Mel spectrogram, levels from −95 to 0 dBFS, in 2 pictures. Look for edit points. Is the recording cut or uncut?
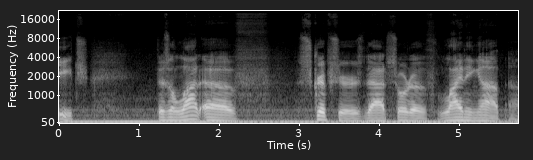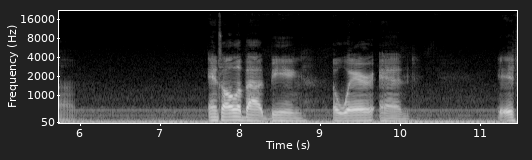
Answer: cut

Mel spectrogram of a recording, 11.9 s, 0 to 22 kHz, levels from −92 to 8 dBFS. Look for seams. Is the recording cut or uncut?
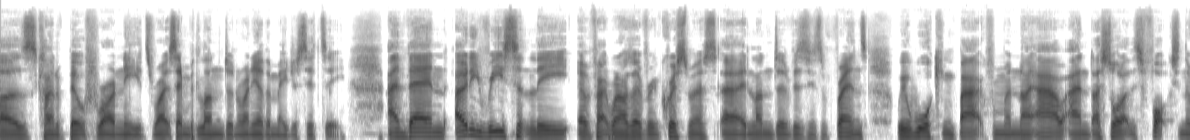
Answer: uncut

